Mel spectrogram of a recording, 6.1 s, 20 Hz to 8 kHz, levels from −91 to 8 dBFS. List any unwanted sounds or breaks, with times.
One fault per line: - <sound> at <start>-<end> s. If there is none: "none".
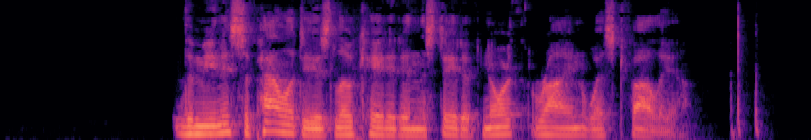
none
